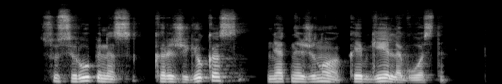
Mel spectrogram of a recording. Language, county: Lithuanian, Klaipėda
